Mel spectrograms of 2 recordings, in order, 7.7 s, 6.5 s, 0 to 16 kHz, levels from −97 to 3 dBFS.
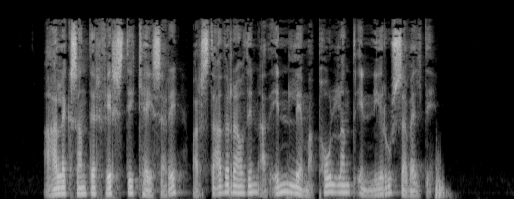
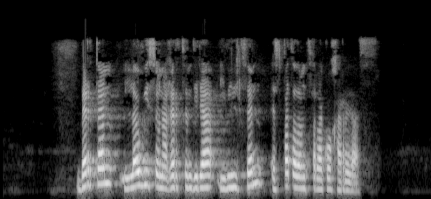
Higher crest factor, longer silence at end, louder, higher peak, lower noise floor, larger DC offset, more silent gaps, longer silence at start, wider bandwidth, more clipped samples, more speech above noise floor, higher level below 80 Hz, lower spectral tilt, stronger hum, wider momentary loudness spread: first, 24 dB vs 16 dB; about the same, 1.05 s vs 1.1 s; second, -22 LUFS vs -16 LUFS; about the same, -2 dBFS vs 0 dBFS; first, -87 dBFS vs -78 dBFS; neither; neither; second, 0.65 s vs 1.15 s; first, 11.5 kHz vs 8 kHz; neither; about the same, 63 dB vs 63 dB; first, -48 dBFS vs -68 dBFS; second, -2.5 dB/octave vs -5.5 dB/octave; neither; first, 15 LU vs 8 LU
